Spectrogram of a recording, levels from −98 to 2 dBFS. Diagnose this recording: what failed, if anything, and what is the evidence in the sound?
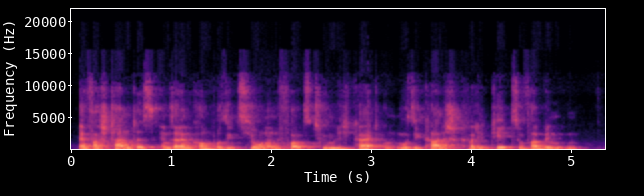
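Nothing here points to a failure at any stage of the chain, so there's nothing to diagnose in this speech recording.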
